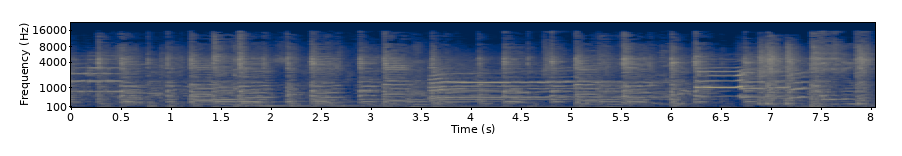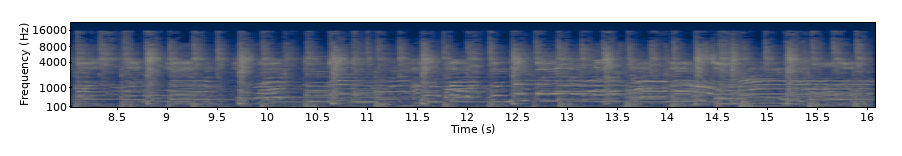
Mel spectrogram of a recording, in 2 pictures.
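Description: Small acoustic group playing live: acoustic guitars with an Ibanez PCBE-12 acoustic bass guitar played through a Fender Rumble 100 bass amp, the song starting abruptly at the beginning.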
